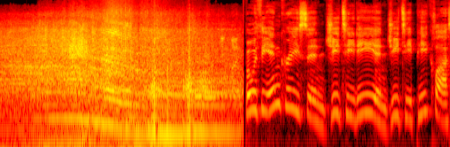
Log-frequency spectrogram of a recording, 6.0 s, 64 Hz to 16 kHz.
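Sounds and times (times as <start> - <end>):
LMP3 prototype race car engine roaring as the car passes by: 0.0 - 3.3
speech: 3.4 - 5.9.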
